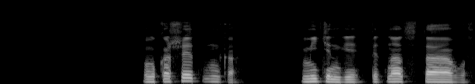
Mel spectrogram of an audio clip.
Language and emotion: Russian, neutral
